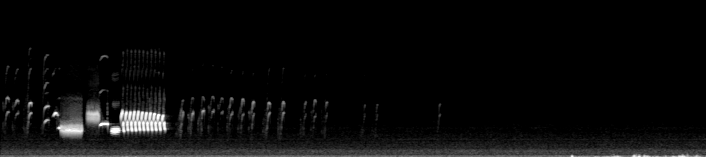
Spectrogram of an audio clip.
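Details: A male Bewick's wren guards his nest with one quick phrase of buzzy and whistled notes ending in a rapid trill, followed by a long quiet stretch and some low thumping noises.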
